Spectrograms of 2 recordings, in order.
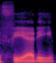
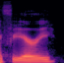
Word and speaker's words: Fieri: pronounce people's names the way that they are pronounced. So we'll call him Guy Fiieti, but for some reason that always I always struggle with that. Maybe just because I always thought his name was Guy Fieri.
